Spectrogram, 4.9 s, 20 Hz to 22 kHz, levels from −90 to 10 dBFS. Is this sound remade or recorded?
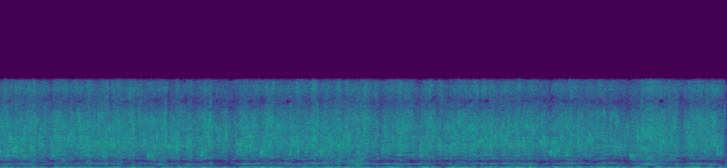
remade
